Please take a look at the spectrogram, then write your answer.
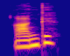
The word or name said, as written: ranke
